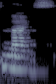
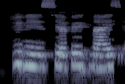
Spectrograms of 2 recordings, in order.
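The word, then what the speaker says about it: gneiss: हम लोग हमेशा य जिने नाइस ऐसे प्रोनाउंस नहीं करेंगे इसको हमलोग प्रोनाउंस करेंगे नाइस नाइस इ फॉर्म फ्रॉम ग्रेनाइट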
